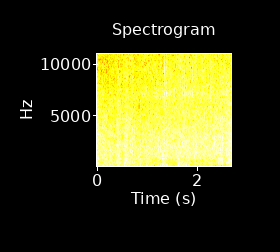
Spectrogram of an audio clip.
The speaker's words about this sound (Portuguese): A quietude e o divaneio são interrompidos pela chegada da chuva e do vento.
